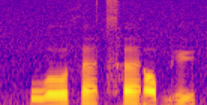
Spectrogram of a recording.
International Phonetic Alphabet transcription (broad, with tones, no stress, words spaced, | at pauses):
wo˨θɐ˨ t͡sʰɐ˨ɾɔ˨by˦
